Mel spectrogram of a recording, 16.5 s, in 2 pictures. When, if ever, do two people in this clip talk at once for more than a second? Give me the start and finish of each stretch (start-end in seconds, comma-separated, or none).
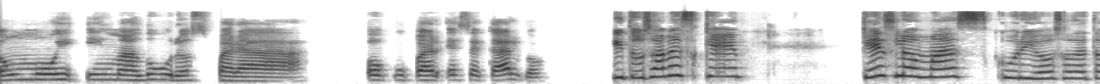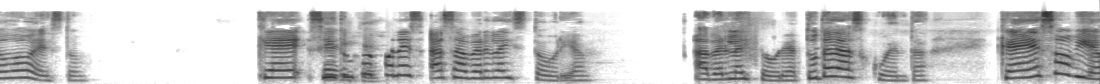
none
